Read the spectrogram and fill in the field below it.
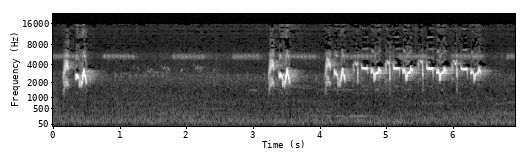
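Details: Sooty-headed bulbul calling loudly: a sharp chirp, then another after a pause, followed by a rapid run of about eight bubbly, rising-and-falling whistled notes. A faint high pulsing tone runs in the background.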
